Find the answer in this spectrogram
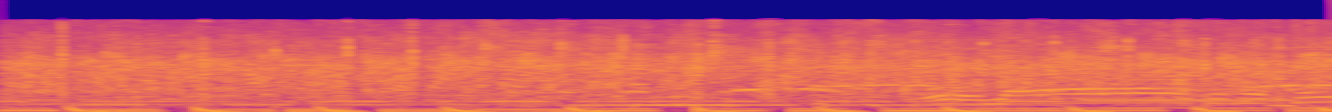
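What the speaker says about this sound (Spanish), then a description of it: "Vamos a recibirlos con un fuertísimo aplauso." TV talk show studio audience claps and cheers loudly as guests are welcomed onstage, a dense continuous roar of applause with heavy rhythmic thumps and some whooping voices over it.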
